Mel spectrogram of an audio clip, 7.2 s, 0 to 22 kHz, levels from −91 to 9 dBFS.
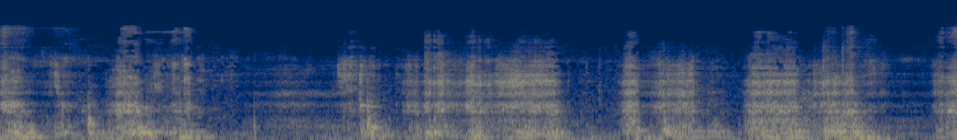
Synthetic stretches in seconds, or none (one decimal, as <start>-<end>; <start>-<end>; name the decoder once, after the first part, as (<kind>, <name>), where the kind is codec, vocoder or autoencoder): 0.0-0.6 (codec, SNAC); 1.8-2.6; 3.2-4.1; 4.8-5.2; 6.1-7.2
